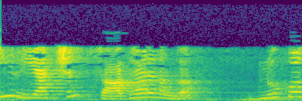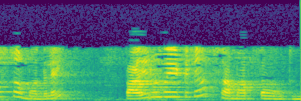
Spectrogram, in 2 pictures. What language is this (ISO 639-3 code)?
tel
